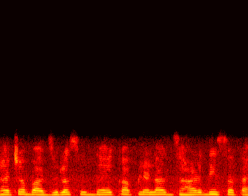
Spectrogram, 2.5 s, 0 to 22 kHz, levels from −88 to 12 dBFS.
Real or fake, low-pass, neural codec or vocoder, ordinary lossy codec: real; 7.2 kHz; none; Opus, 32 kbps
